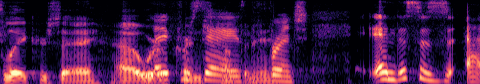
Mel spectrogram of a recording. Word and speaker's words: Le Creuset: and he's here for L lack cret now see because he said it wrong now I can't say it right it's lay crus we're French and this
